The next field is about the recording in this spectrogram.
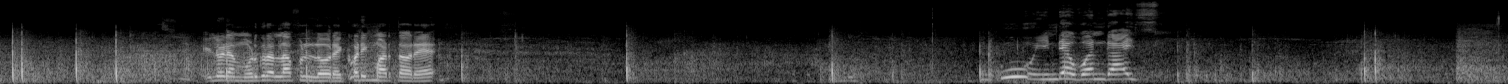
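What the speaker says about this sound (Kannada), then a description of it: "ಹೆಂಗೆ ನಮ್ಮ ಏರಿಯಾದಲ್ಲೆಲ್ಲ ಪಟಾಕಿ ಇಂಡಿಯಾ ವಿನ್ ಆದಕ್ಕೆ ಹೆಂಗೆ ಪಟಾಕಿ ಹೊಡಿತಾರೆ" Firecrackers burst across a residential neighbourhood to celebrate an India win: repeated sharp bangs near and far at irregular intervals over a constant crackling background, while someone talks at length in between.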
